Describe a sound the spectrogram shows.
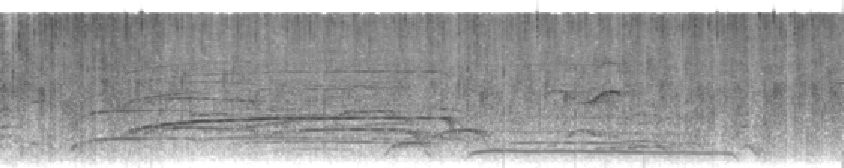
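Children cheer and shout excitedly.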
